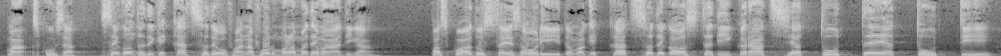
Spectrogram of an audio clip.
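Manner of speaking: ordinary delivery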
